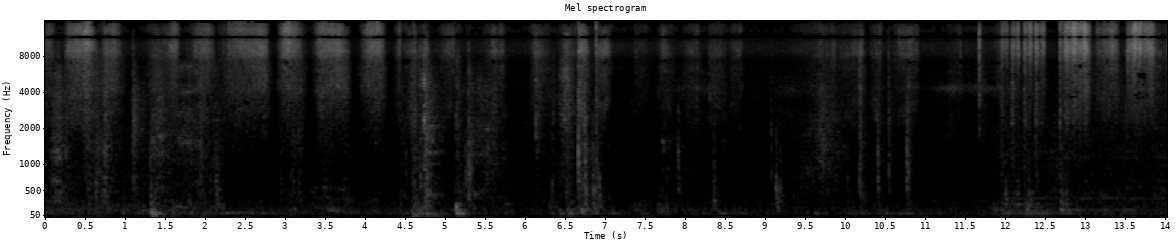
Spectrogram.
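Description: A paintbrush scrapes and swishes across a wooden board.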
